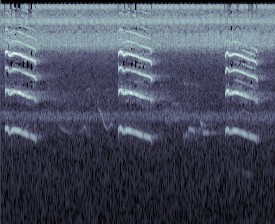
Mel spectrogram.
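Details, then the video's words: A juvenile Long-eared Owl calling at night gives three high-pitched, squeaky, slightly falling calls, each about half a second long and repeated every couple of seconds over quiet background. "and juvenile long-eared owls have high pitched calls"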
